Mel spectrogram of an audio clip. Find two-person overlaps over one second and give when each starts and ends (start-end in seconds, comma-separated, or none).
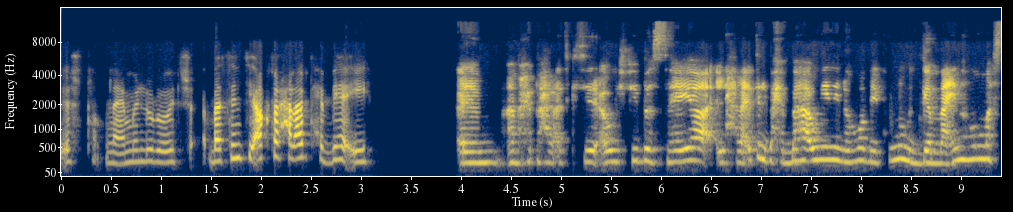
none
